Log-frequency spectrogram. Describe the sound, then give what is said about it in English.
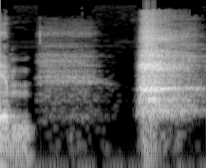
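Deep, controlled tactical breathing: a brief breathy sound, then a long, soft inhale followed by a loud, forceful exhale. “I need my tactical breathing in this moment to just get it together.”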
